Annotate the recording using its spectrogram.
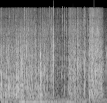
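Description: Plastic packaging crinkling and rustling as it is handled, with a brief lull just past the middle and louder crinkling near the end.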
